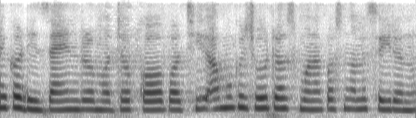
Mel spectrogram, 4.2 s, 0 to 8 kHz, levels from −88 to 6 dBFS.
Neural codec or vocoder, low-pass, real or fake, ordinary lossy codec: codec, 24 kHz, 0.9 kbps, DualCodec; 7.2 kHz; fake; Opus, 24 kbps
